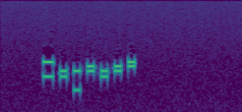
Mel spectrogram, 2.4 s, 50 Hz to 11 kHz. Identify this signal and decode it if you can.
Multi-frequency trunk signalling (R1, as on North American trunks), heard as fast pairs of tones, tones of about 70 ms. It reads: KP 64060 ST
